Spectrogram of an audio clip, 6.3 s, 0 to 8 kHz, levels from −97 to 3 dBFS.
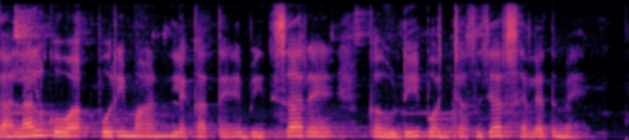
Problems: echo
